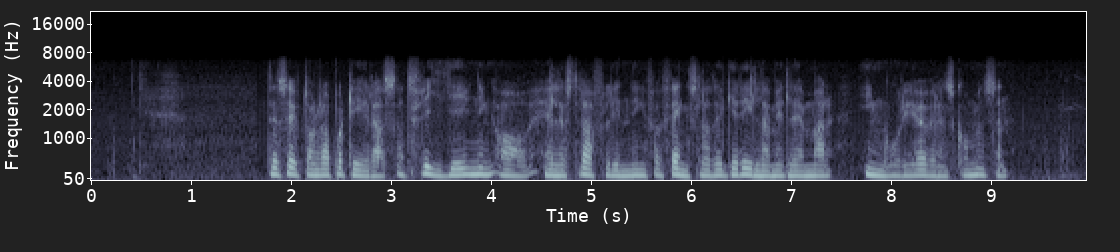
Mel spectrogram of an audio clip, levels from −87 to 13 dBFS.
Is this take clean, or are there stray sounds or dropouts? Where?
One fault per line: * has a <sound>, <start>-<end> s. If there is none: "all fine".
all fine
